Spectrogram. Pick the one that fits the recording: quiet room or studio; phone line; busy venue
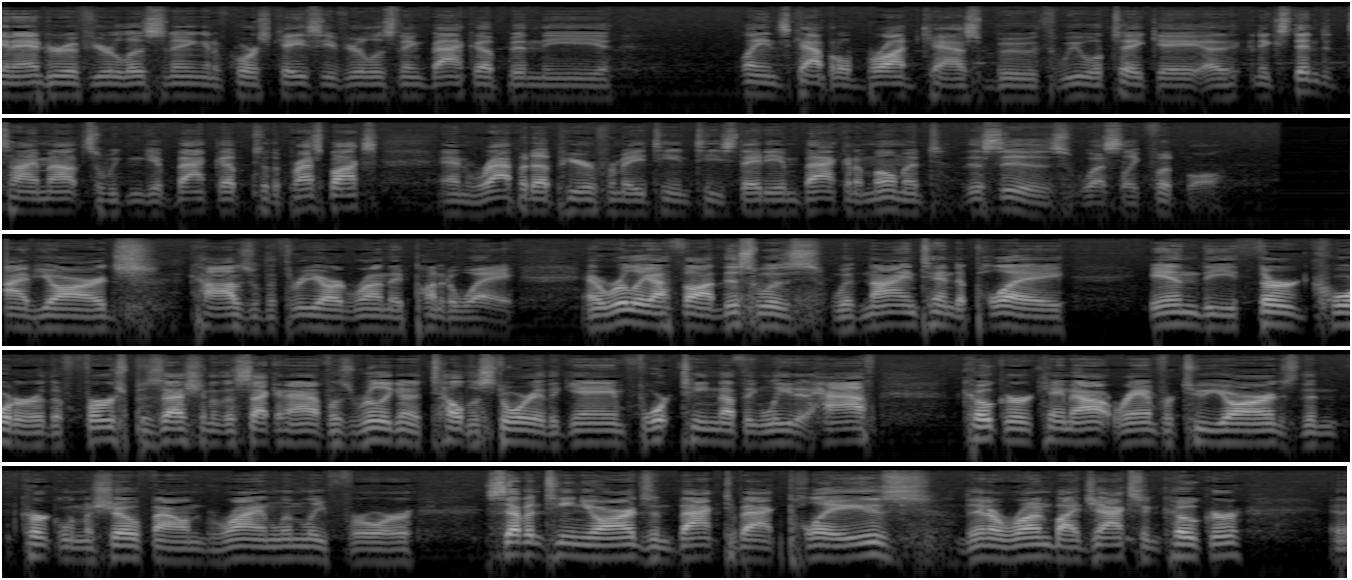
busy venue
